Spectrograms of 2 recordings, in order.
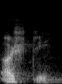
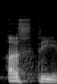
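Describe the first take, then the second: First: The middle consonant is an sh sound. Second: The middle consonant is a plain s sound. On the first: A Bengali regional pronunciation. The speaker calls it wrong. "not ashti" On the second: The standard pronunciation. The speaker calls it right. "It should be asti"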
